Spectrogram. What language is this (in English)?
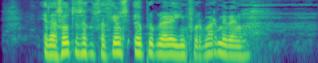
Galician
